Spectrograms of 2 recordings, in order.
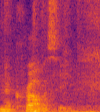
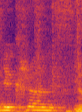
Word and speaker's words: necromancy: It's pronounced necromancy. Yeah, necromancy.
